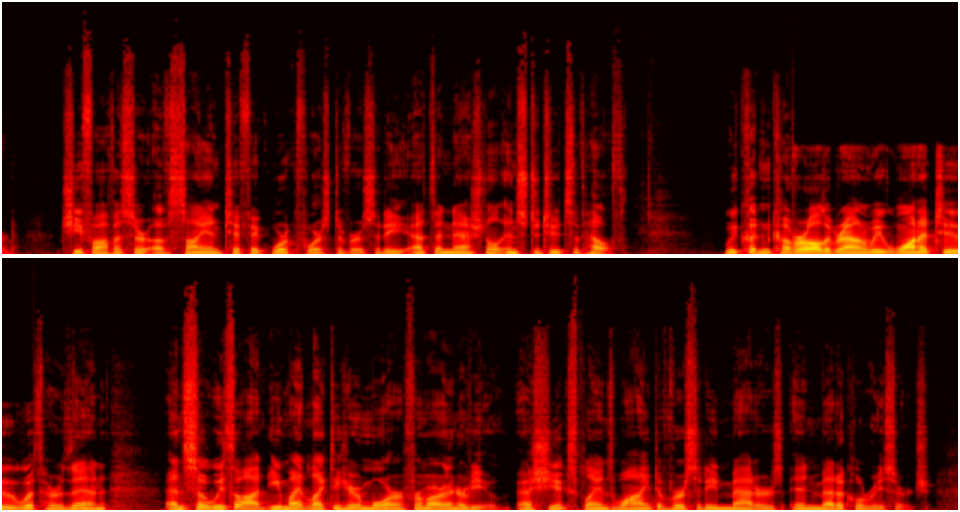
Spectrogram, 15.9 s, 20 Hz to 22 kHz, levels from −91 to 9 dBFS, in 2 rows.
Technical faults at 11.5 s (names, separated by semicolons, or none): none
